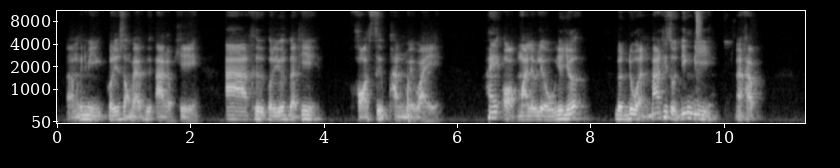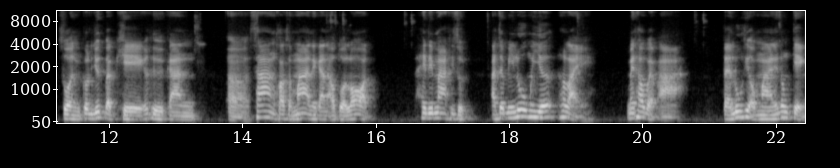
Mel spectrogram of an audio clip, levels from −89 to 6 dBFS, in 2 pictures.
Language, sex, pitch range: Thai, male, 100-140 Hz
